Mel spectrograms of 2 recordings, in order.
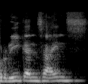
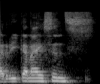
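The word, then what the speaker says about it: reconnaissance: ये drones spy work के लिए, जिसको रिकनसाइंस हम लोग जो है वो कहते हैं, या रिकनाइसेंस ऐसा उसको जो है वो प्रोनाउंस किया जाता है।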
